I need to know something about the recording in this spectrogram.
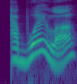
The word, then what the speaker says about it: abuela: And I talked to my daughter yesterday because I wanted to get the correct pronunciation. So hopefully I got it right. But anyway, she said, abuela, which I knew this, is the term for grandmother, right?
